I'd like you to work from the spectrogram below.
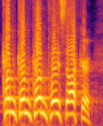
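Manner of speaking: high, loud urging; eager friend. Retold or imitated. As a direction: chant it like an impatient kid. Friend urging him to play.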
